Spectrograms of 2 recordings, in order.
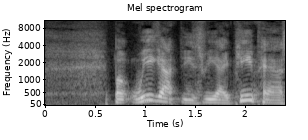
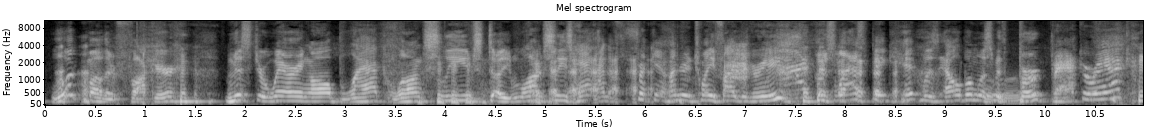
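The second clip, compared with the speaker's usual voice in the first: mock him through laughter; mock insult; 6 semitones higher than usual. Storyteller retelling how he insulted Costello, laughing. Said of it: "I literally said that".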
